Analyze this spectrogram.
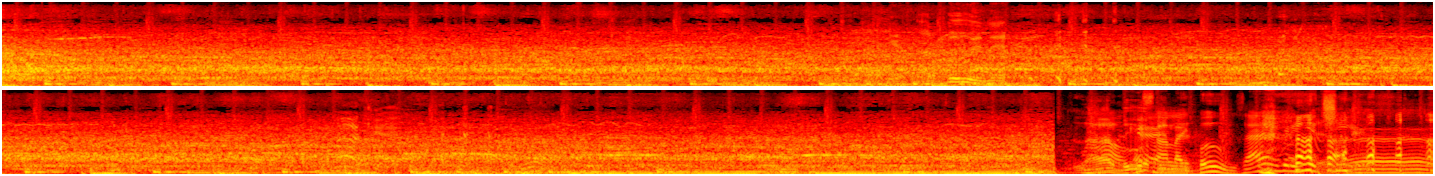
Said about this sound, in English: This time it was on Saturday night at a UFC match in Madison Square Gardens when the president and his sons, Donald Jr. and Eric, entered the arena. He was met with a mix of boos and some cheers, too.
